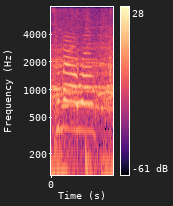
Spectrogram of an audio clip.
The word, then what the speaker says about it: Tamara: So Tamar, come on out. Excuse me, Tamara. I said your name wrong.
